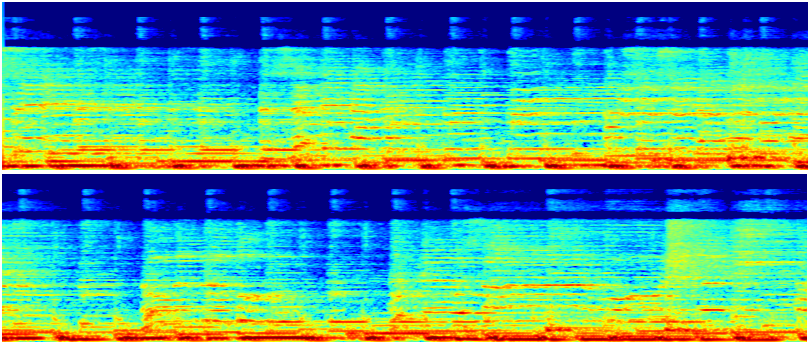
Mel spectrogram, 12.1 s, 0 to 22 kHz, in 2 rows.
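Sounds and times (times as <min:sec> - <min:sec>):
saxophone melody: 0:00.0 - 0:06.8
button accordion melody: 0:00.0 - 0:12.0.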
